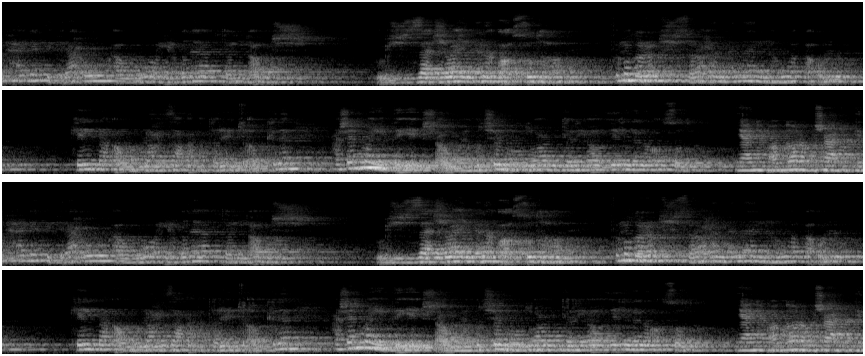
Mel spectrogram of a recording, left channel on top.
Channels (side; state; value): both; normal; correlation 0.59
